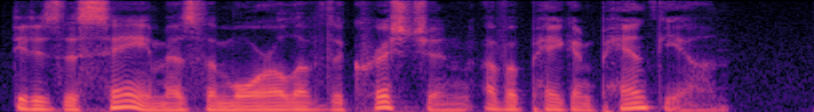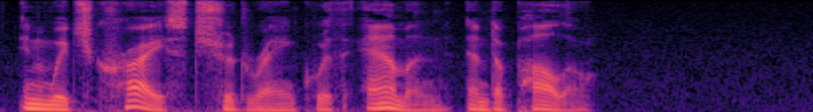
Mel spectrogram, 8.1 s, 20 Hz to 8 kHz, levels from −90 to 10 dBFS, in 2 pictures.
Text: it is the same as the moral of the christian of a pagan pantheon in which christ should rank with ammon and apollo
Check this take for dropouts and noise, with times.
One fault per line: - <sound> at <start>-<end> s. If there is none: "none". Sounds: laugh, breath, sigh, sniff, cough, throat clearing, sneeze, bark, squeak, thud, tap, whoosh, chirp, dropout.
none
